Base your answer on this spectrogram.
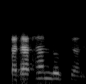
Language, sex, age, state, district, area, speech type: Maithili, female, 18-30, Bihar, Purnia, rural, conversation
